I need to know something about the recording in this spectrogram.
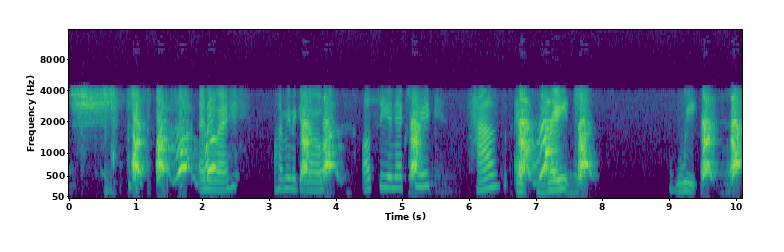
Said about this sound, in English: sorry, sorry about the dog.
